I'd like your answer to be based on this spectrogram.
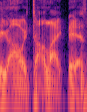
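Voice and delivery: ordinary talk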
